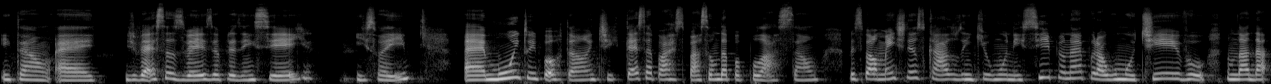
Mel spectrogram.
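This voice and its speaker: A woman's voice: a little high, steady tone, normal speed. A woman with a Brazilian accent speaking as a podcast guest, explaining earnestly in a conversational way. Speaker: podcast guest, legal advisor.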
